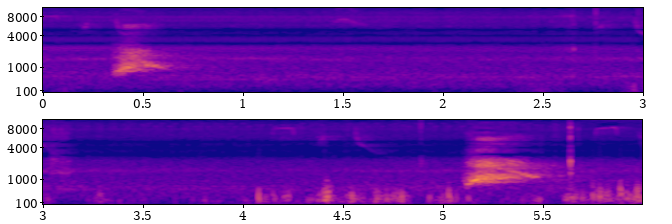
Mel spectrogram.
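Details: Threatening Ezo red fox: two rough, hoarse cries about five seconds apart, the second followed by scuffling, rustling noises close by.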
